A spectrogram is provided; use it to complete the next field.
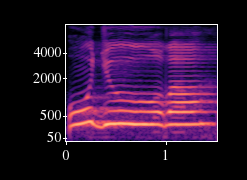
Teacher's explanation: Hunna ujuh. Ju mad tabi'i dhahiri karena ada waw sukun didahului dhammah, maka panjang jimnya 2 harokat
